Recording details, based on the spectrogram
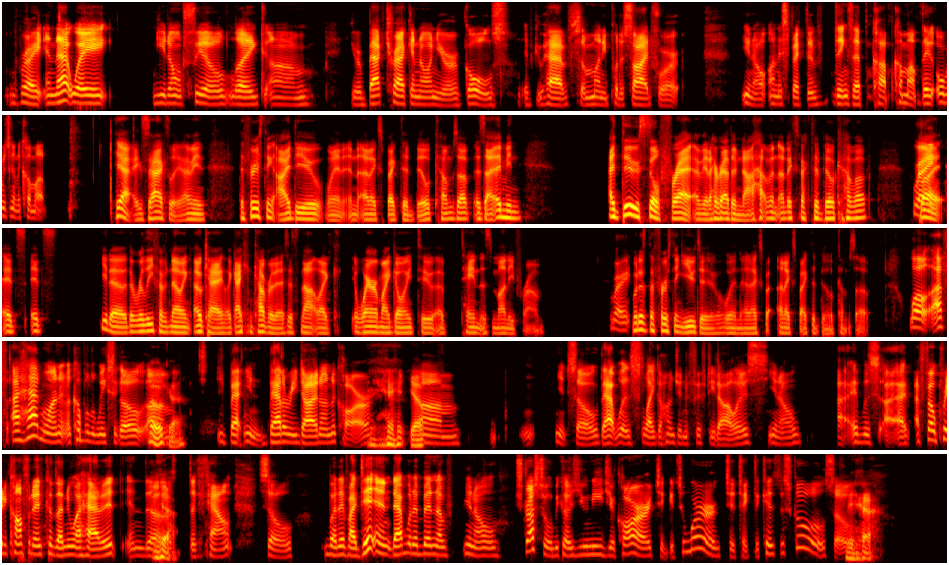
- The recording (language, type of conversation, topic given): English, unstructured, What strategies help you manage surprise expenses in your budget?
- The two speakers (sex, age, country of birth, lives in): female, 50-54, United States, United States; male, 18-19, United States, United States
- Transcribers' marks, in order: tapping; other background noise; laughing while speaking: "I'd rather not"; chuckle; laughing while speaking: "Yeah"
